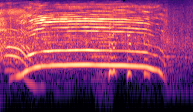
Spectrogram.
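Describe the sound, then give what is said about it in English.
A single voice imitates a crowd erupting into a cheer: a loud, high-pitched whoop that rises, holds steady for over a second, then falls away with a brief breathy trail. “And the crowd erupts into a cheer as they all raise their glasses into the air.”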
